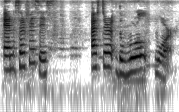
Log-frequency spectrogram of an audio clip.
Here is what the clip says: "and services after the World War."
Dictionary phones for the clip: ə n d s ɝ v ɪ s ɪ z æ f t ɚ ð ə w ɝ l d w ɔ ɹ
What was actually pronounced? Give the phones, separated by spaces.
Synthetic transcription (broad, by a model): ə n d s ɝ f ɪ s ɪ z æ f t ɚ ð ə w ɝ l d w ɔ ɹ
